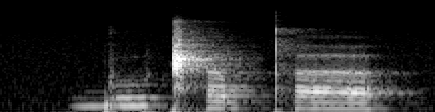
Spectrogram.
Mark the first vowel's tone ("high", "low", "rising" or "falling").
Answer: high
